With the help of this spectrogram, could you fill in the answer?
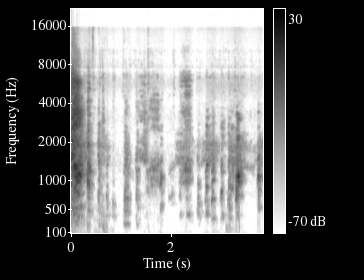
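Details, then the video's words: Black ducks give a rapid run of short, broken nasal clucks and chatters, about three or four notes a second, loudest at the start. "black ducks original sounds"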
